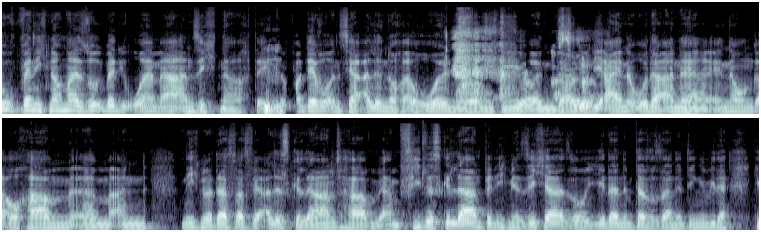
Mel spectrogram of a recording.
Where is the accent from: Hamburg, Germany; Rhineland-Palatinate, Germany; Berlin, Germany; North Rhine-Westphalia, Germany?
Hamburg, Germany; Nun bin ich Hamburger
